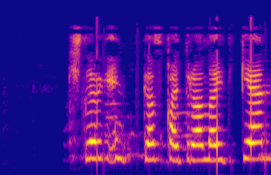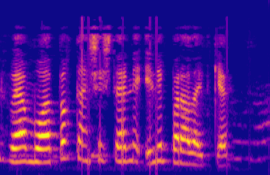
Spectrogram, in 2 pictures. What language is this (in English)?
Uyghur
